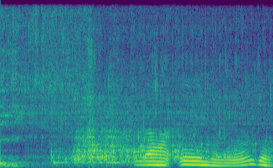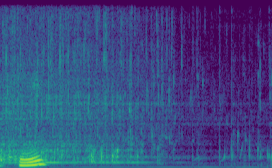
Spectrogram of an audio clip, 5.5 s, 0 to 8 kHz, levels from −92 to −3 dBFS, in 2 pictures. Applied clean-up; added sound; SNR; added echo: none; Toilet flush; 8 dB; none.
